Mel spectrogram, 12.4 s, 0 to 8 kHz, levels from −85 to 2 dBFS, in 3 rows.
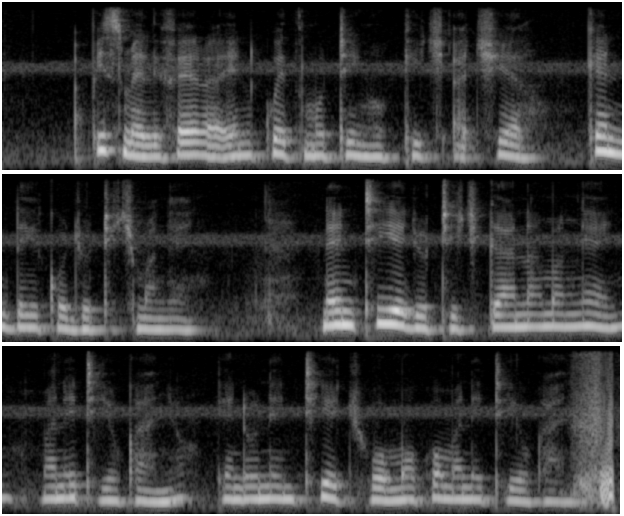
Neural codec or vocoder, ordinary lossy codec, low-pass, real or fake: none; none; 7.2 kHz; real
